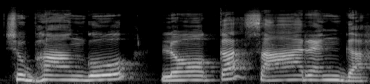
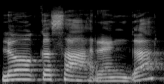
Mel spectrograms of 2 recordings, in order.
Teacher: അനുസ്വാരം കഴിഞ്ഞിട്ട് കവർഗം വന്നിരിക്കുന്നത് കൊണ്ട് അനുസ്വാര സ്ഥാനത്ത് ങ ചൊല്ലണം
